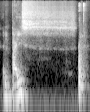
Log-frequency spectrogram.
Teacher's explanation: Petro por alguna razón alarga las fricativas alveolares sordas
